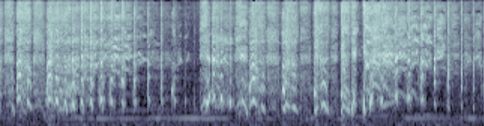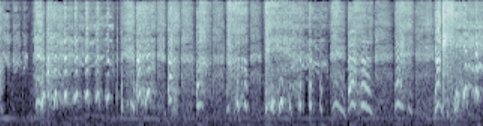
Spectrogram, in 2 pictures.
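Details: Persian kitten forced to feed from another cat that is not its own mother, mewing insistently in dense strings of short high-pitched squeals, interrupted by brief lulls, with scratchy rustling and clicking around it.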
